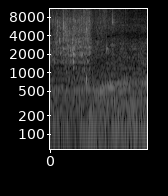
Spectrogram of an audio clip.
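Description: Water splashes from a cup into a pot of chili that already holds beef broth and crushed tomato puree, a short bright pour that fades out near the end; nobody talks.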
